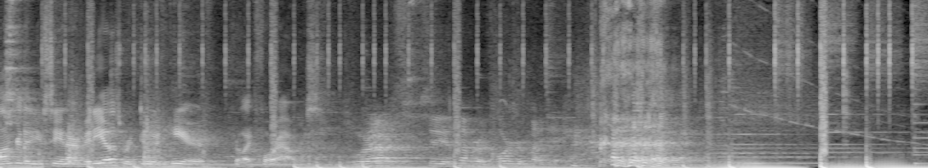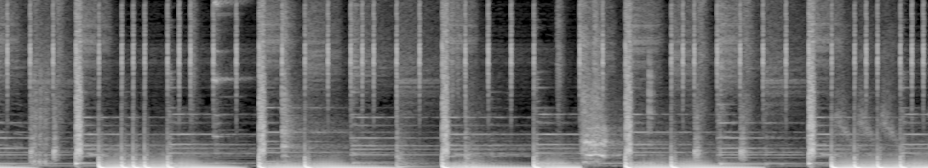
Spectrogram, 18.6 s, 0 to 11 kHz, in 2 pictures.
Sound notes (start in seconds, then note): 5.5 everyone laughs; 7.5 hip-hop music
